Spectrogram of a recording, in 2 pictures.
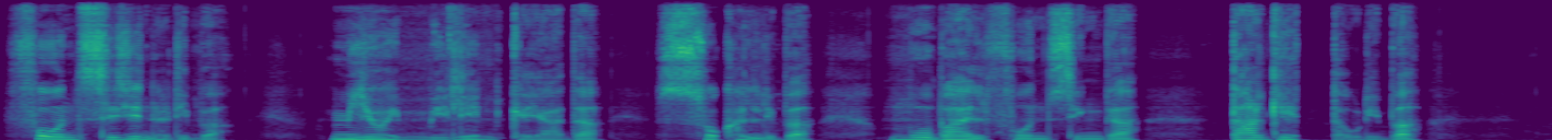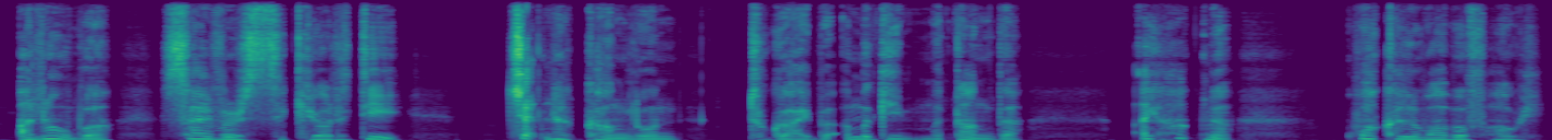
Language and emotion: Manipuri, fearful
